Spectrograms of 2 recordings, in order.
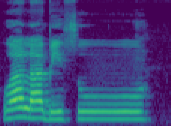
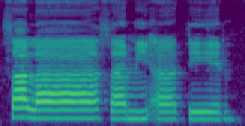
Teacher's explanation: Terdapat hukum bacaan tarkik, yaitu huruf lam berharokat fathah atau disebut dengan lam tarkik dan dibaca tipis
